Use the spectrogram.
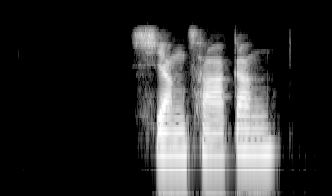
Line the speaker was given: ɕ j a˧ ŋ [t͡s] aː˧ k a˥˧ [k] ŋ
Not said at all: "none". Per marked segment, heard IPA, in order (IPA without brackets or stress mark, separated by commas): t͡sʰ, none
